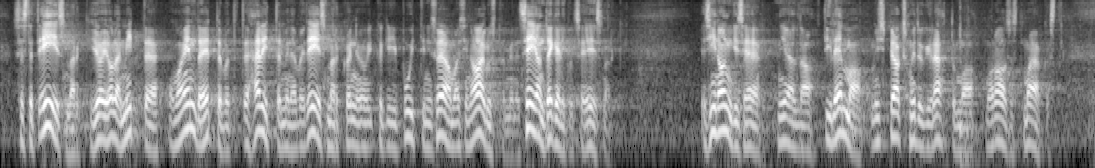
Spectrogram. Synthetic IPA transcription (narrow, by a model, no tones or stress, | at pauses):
se̞st̪e̞t̪ːˑeːsmærkːˑejue̞jo̞le̞mit̪ːe̞o̞mɑe̞nd̪ɑe̞t̪ːe̞vɤt̪ːˑet̪ːˑeɦævit̪ːˑɑmine̞vɑjd̪̥e̞ːsmærkːˑo̞nʲjuikːɑɡ̥ipuːt̪ʲːˑinisɤjɑmɑsʲinɑɑe̞ɡ̥ust̪ɑminese̞ːo̞nt̪e̞ɡe̞likult̪se̞e̞ːsmæ̰rkˑ | jɑsiːno̞nɡ̥ise̞niːø̞ld̪̥ɑd̪̥ile̞mːɑ̰mispeɑksmujd̪uɡilæht̪umɑmo̞ɾɑːlse̞st̪mɑjɑkːˑɑ̥st̪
